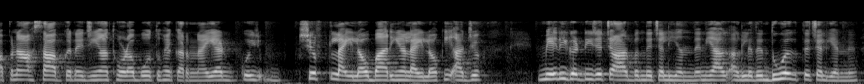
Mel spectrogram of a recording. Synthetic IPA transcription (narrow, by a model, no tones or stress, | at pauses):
əpnaːsaːb̚kəɾnẽːd͡ʒijãːt̪ʰoːɽaːbɔːt̪ːʊsɛ̃ːkəɾnaːjaːkoːiː | ʃɪfʈlaːiːlaːoːbaːɾijãːlaːiːlaːoːkɪəd͡ʒ | meːɾiːɡəɖːiːd͡ʒeːt͡ʃaːɾbənd̪eːt͡ʃəliːãːnd̪enjaːəɡleːd̪ɪnd̪uːeːt̪eːt͡ʃəliːãːnẽː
